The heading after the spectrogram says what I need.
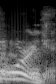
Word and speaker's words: Oregon: Oregon. Like a dodecagon.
